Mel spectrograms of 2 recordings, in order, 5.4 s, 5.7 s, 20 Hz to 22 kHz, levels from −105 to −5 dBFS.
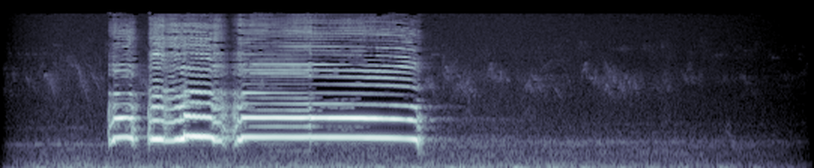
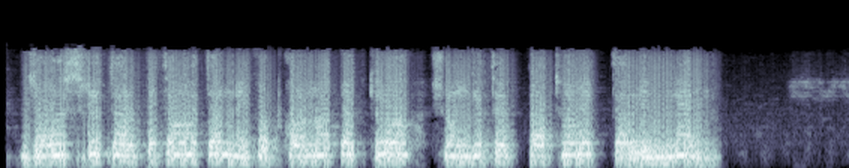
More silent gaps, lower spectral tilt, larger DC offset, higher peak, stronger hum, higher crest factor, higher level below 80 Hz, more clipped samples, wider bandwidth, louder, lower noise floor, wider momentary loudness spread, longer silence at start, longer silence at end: neither; second, 0.5 dB/octave vs -5.5 dB/octave; neither; about the same, -4 dBFS vs -2 dBFS; neither; about the same, 14 dB vs 12 dB; second, -54 dBFS vs -38 dBFS; neither; first, 16.5 kHz vs 8 kHz; about the same, -14 LUFS vs -14 LUFS; first, -65 dBFS vs -53 dBFS; first, 7 LU vs 3 LU; first, 0.7 s vs 0.15 s; first, 2.6 s vs 0.85 s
